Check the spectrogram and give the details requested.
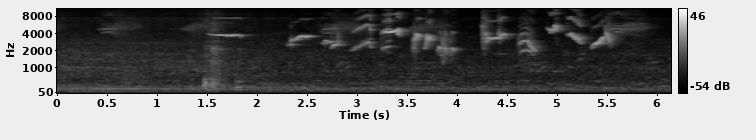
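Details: Oriental magpie-robin at Ban Wat Phra Koet, Falami, Phatthalung province, Thailand, delivering a loud, varied run of sharp whistles and quick chirps, about a dozen notes packed into four seconds after a quieter start with one brief thump.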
